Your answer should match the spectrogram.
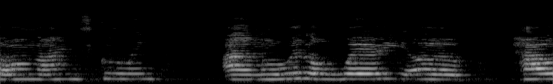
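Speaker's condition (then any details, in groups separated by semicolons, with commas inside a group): Cerebral palsy; brain injury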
